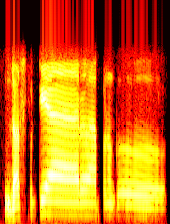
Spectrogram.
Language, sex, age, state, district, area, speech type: Odia, male, 45-60, Odisha, Rayagada, rural, conversation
